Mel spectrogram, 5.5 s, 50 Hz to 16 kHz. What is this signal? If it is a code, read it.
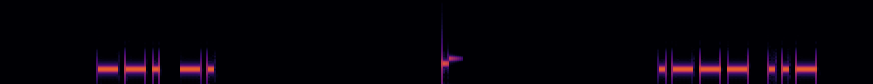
Morse code, heard as a keyed tone, about 28 wpm, 700 Hz. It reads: GN JU
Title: Top Two Letter Combinations in Words 28wpm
